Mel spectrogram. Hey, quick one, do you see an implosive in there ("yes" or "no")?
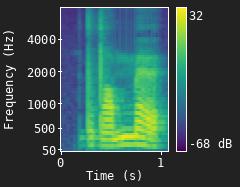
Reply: no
